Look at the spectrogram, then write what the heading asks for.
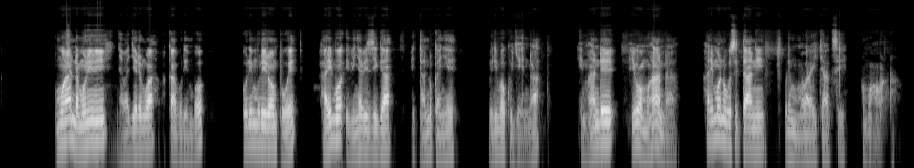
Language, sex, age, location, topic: Kinyarwanda, male, 36-49, Kigali, government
